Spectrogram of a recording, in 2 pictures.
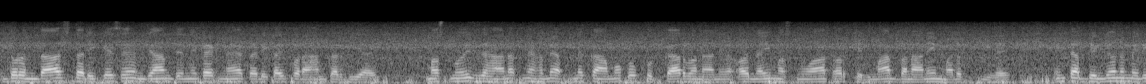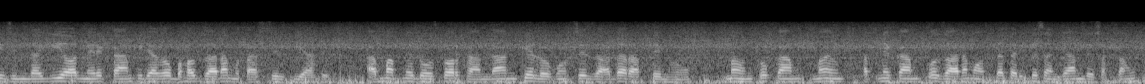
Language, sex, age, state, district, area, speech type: Urdu, male, 18-30, Maharashtra, Nashik, urban, spontaneous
